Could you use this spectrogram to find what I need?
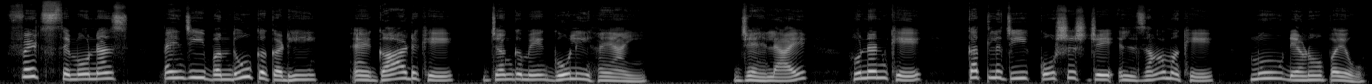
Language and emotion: Sindhi, neutral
